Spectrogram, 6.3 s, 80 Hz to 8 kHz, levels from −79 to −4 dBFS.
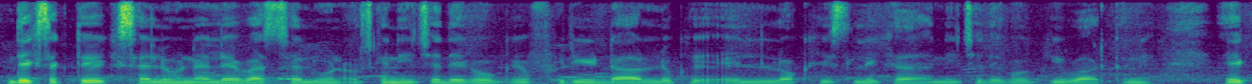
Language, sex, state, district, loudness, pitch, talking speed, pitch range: Hindi, female, Madhya Pradesh, Katni, -23 LUFS, 120 Hz, 170 wpm, 120-125 Hz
